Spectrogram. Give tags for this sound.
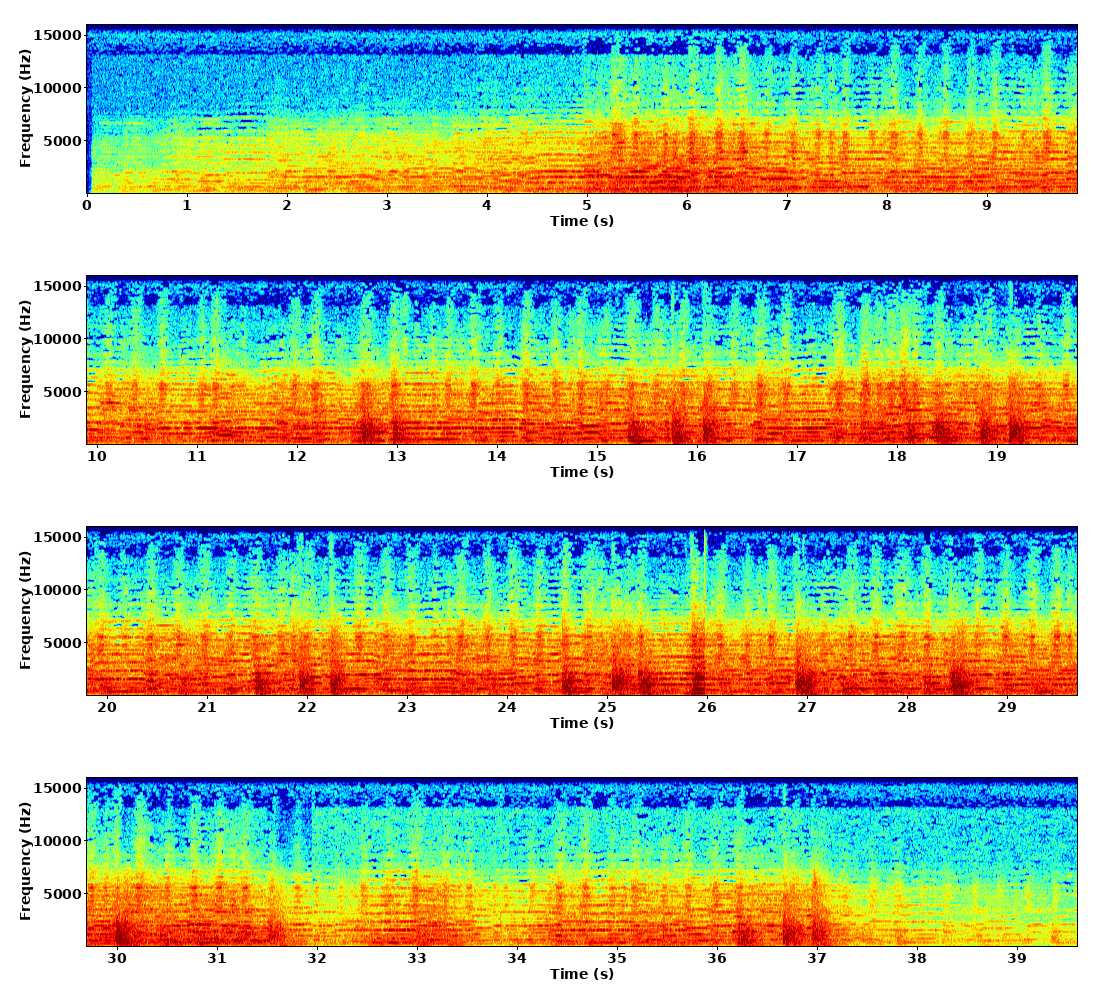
French Dance

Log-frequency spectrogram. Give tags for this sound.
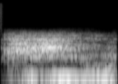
monster crawling beast creature

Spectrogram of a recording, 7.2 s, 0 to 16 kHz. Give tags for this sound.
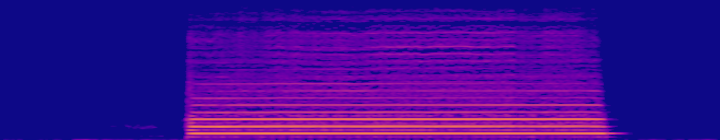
G5 good-sounds flute single-note neumann-U87 multisample

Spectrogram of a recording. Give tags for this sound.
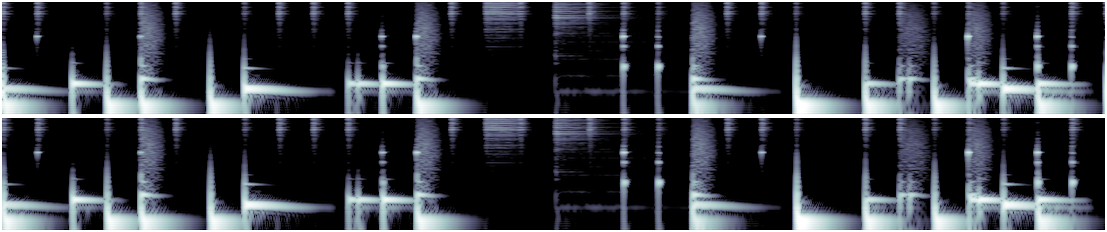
loops rap beats beat loop hip hop hiphop drums drum-loop

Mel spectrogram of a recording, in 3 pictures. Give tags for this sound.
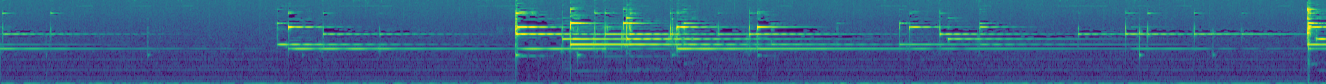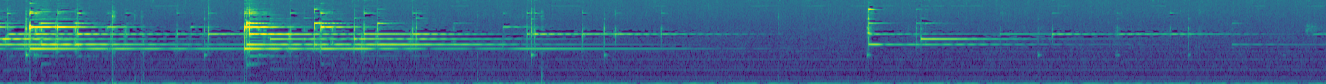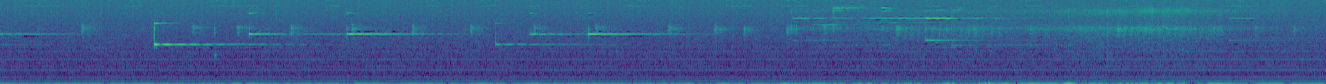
ring wind-chimes wind deep sound metal

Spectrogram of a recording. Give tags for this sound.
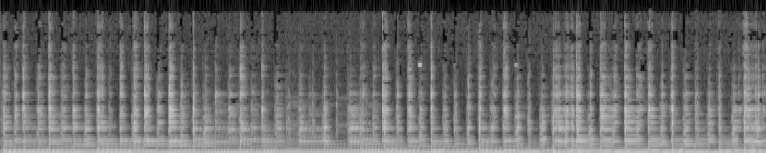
Funky-Bass-Loop Bass Funk-Bass Synth Ableton-Loop Soul Beat Funk Loop-Bass Fender-Jazz-Bass Jazz-Bass Fender-PBass Bass-Recording Compressor Hip-Hop Bass-Groove Bass-Sample New-Bass Ableton-Bass Synth-Bass Groove Bass-Samples Drums Synth-Loop Bass-Loop Logic-Loop

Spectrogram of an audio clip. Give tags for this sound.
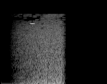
Air Noise Rise White

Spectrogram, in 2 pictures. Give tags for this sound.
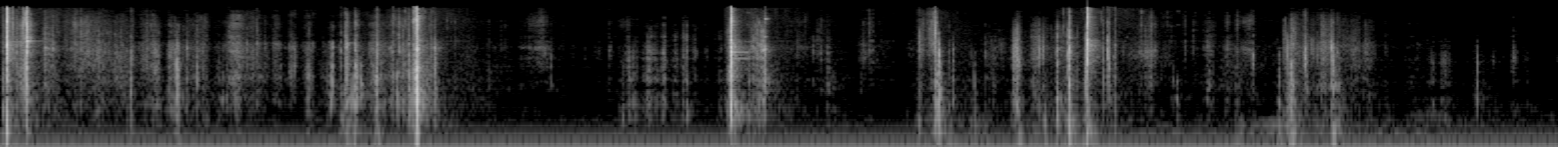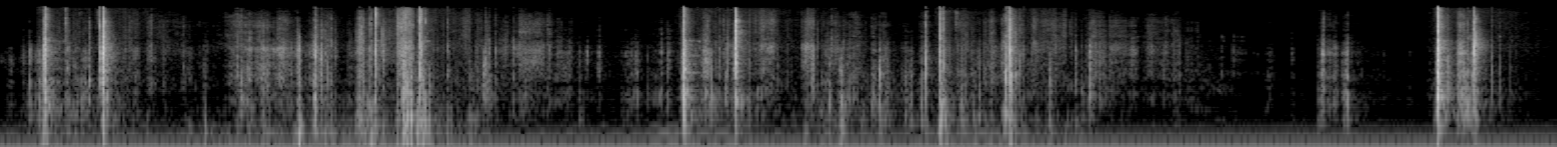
paper staple office

